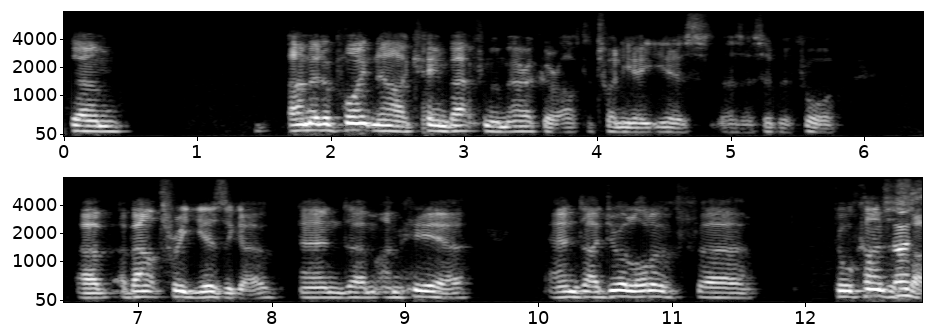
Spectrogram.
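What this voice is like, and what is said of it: English accent. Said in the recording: “it's amazing you didn't pick up any of the accent? ... I don't sound American, but I don't say 100% English ... I would have thought you were 100% English”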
